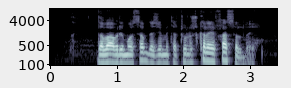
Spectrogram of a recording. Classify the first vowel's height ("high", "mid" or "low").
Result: mid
